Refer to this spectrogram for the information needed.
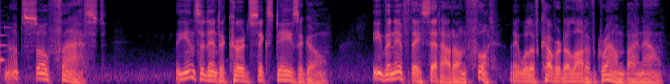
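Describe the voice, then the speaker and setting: An actor playing a composed, erudite gentleman investigator in a video game, speaking in a formal, deliberate, articulate way. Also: low voice, big pitch swings, a little hiss or hum. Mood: firm, calm.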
